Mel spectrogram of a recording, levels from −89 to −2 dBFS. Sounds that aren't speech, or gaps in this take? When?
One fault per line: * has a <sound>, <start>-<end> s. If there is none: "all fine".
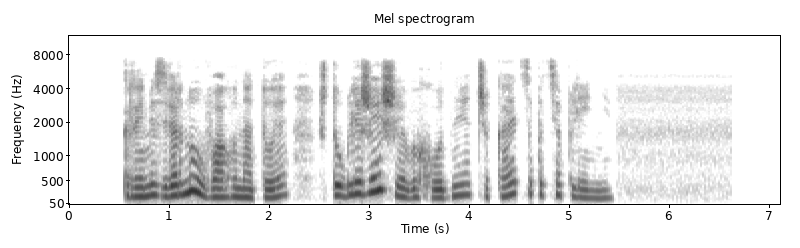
all fine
